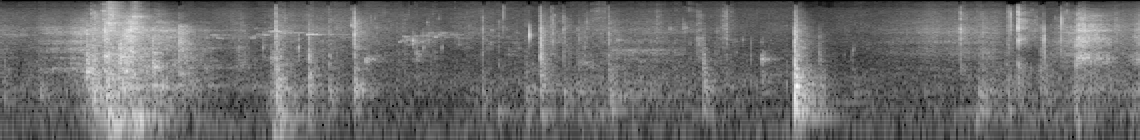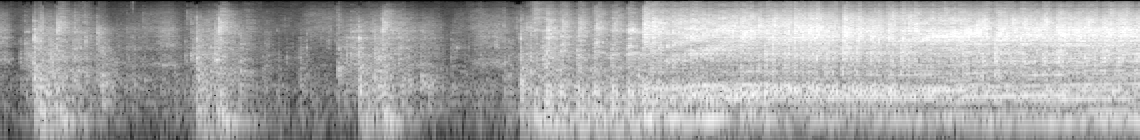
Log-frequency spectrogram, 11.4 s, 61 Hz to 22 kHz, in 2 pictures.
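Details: Suzuki RGV 250 VJ22 two-stroke under restoration, fuel on reserve, after recent carb issues that seem resolved: some clatter, then it fires and holds a steady, crisp idle with no stumbling, running cleanly.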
